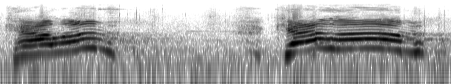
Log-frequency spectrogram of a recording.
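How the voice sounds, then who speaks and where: A woman voicing a troubled mother who fears for her son, speaking in a hushed, urgent way. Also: very high voice, animated, drawn-out words, noisy background, exaggerated voice. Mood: alarmed. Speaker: game character. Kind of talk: game voice acting.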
